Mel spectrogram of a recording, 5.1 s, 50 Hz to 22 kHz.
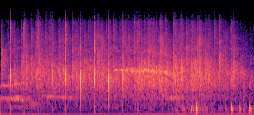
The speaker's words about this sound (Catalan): jo crec que estaria bé fer un aplaudiment als 5 anys de Festival de Poesia de Sant Celoni, per aquests 5 anys i perquè n'hi hagin 5 més.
